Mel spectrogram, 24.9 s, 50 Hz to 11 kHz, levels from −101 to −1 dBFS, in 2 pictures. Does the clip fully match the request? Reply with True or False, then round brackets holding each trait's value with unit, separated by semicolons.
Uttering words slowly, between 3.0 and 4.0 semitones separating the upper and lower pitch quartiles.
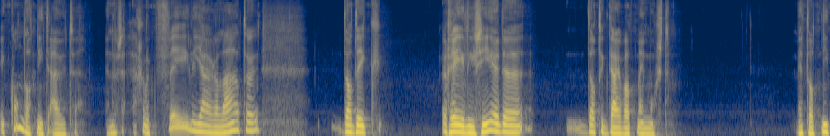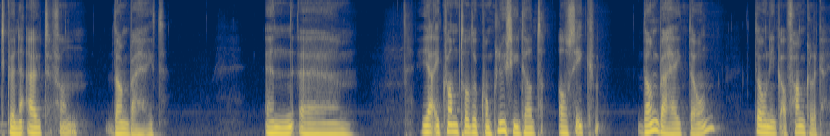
False (105 wpm; 4.6 semitones)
